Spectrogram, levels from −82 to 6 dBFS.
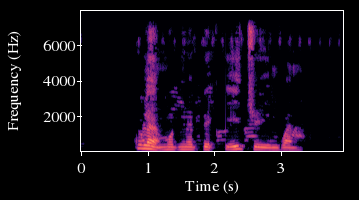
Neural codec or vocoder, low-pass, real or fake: none; 7.2 kHz; real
